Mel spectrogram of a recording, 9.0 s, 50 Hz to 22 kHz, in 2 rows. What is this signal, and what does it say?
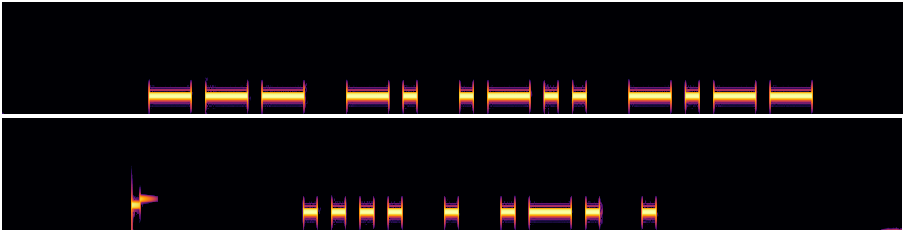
Morse code, heard as a keyed tone, about 17 wpm, 700 Hz. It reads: ONLY HERE
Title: Sentences from Top 200 Words - New Word Drill - 17wpm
